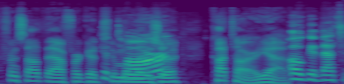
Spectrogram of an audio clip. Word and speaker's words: Qatar: I flew back from South Africa to Malaysia Qatar yeah okay that's how you say it I say Qatar sometimes they say Kar sometimes they say qar whatever they use a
